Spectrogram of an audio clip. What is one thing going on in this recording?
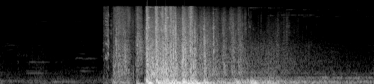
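Gunshots ring out in a rapid burst.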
